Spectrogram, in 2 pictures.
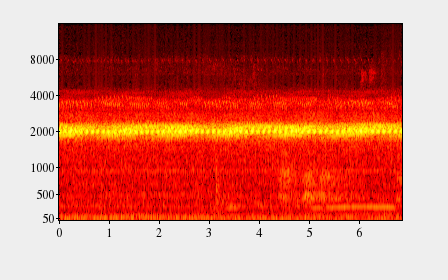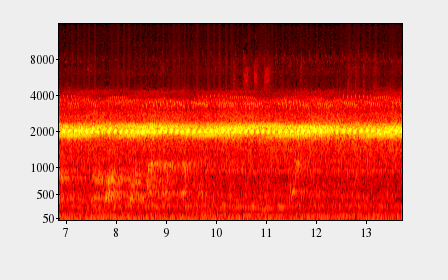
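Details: Cicadas calling at dusk in Gippsland, Australia: a steady, unbroken buzzing drone holds a single high pitch throughout, while lower hooting and croaking calls rise and fall beneath it.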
